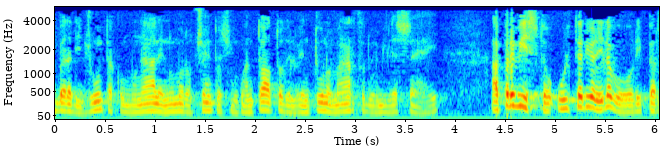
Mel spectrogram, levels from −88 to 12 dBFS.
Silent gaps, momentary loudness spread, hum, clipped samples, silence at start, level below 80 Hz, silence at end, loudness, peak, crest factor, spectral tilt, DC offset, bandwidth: none; 15 LU; none; under 0.1%; 0 s; -54 dBFS; 0 s; -18 LUFS; 0 dBFS; 18 dB; -8 dB/octave; 0.4%; 5.4 kHz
